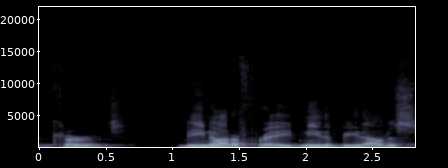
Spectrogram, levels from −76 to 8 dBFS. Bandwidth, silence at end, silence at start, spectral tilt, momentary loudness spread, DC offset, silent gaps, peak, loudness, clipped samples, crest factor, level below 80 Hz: 13.5 kHz; 0 s; 0 s; -7 dB/octave; 10 LU; under 0.1%; none; -12 dBFS; -28 LUFS; under 0.1%; 16 dB; -68 dBFS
